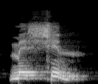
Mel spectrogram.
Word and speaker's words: machine: Generally we uh tend to pronounce this machine. It's not shin, it's sheen. Machine.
